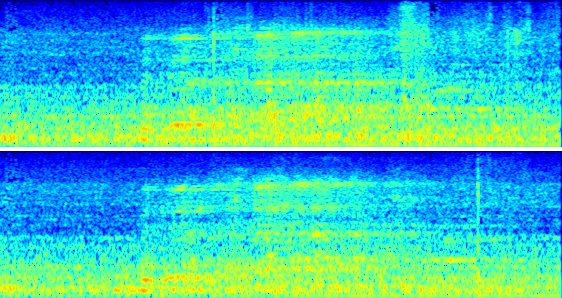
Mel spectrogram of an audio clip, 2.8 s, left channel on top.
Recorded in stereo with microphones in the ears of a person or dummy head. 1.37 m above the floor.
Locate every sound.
0.7 s laughter: 5° left (ahead or behind), 1.9 m; by 2.4 s 25° left (ahead or behind), 3 m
